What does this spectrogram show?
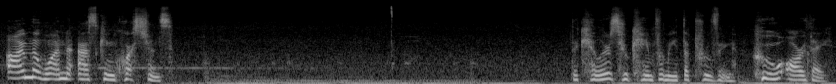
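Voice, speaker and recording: A woman's voice: fairly high pitch, expressive, moderate pace, a little hiss or hum, lightly acted. A woman playing a determined, guarded young huntress in a video game, probing and dryly sarcastic. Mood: demanding. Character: determined, wary, sharp-tongued young huntress heroine. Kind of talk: video game cutscene dialogue.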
